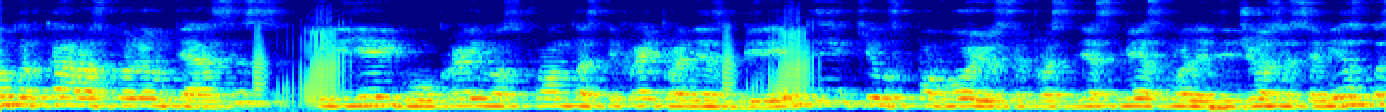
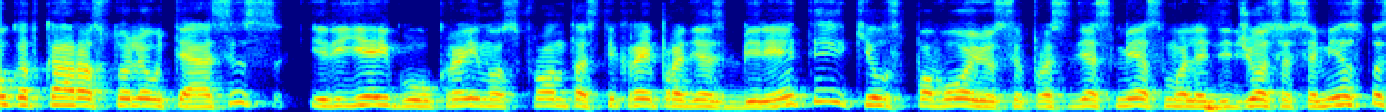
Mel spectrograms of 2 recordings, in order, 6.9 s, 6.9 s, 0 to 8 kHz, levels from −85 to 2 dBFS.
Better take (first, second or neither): second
